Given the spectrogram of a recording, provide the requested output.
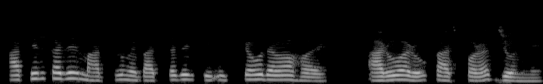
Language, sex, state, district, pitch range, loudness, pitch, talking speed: Bengali, female, West Bengal, Kolkata, 180-220 Hz, -28 LUFS, 200 Hz, 135 wpm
